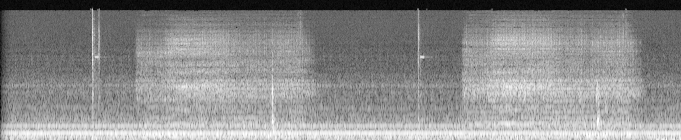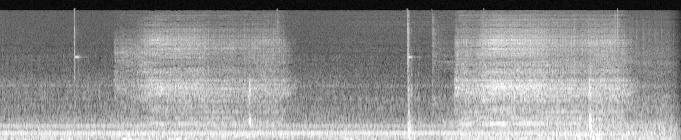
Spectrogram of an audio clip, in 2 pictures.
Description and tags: Vending Machines - Food Machine Direct
Food machine operating. Audible hum and buzz.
